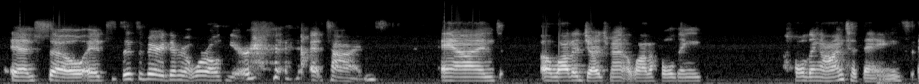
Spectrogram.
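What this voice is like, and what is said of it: American Southern accent. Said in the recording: “I'm sure you can tell by my voice, but I live in the South.”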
